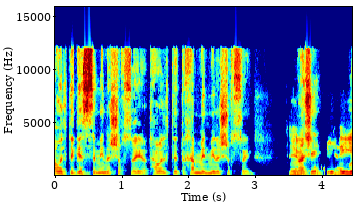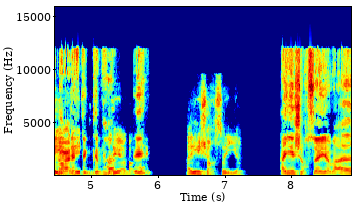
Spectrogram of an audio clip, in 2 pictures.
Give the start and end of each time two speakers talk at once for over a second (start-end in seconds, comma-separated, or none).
3.6-5.7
